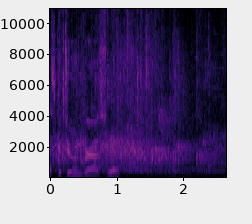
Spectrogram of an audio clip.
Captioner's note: applause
